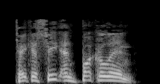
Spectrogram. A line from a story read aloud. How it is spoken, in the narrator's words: shouted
